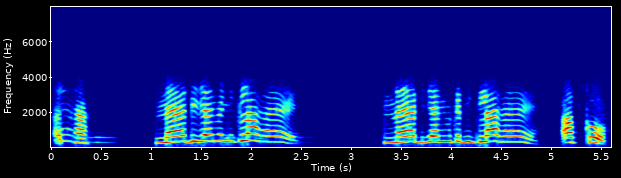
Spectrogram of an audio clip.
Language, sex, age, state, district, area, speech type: Hindi, female, 30-45, Uttar Pradesh, Bhadohi, urban, conversation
